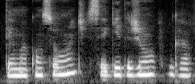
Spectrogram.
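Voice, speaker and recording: A Portuguese-speaking woman teaching French pronunciation, saying each word slowly and then translating it. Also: mid-range voice, level tone, gravelly, mellow, breathy edge. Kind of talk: slow phonetics lesson. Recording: dull lo-fi sound.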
